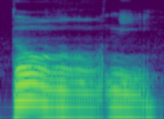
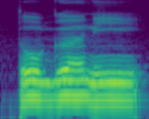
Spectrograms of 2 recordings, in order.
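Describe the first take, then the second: First: The gh sound flows on continuously. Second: The gh sound ends with a bouncing echo. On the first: The speaker calls it right. "Jadi alirkan suaranya" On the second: The speaker calls it wrong. "Atau dikolkolakan"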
